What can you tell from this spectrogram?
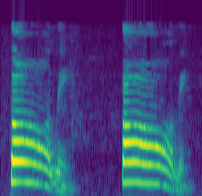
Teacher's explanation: a claro e aí a penúltima sílaba muito bem pólen pólen o pó é a penúltima sílaba e ela é a sílaba tônica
